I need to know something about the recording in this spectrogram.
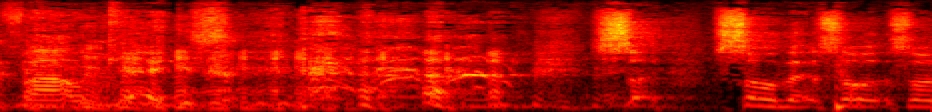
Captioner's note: laughing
